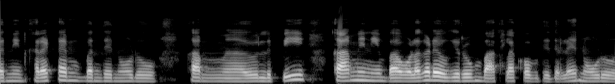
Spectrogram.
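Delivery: plain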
